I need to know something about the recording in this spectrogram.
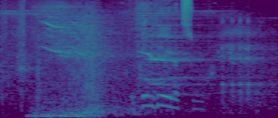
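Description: An eagle screeches.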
